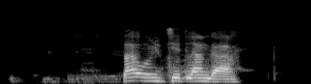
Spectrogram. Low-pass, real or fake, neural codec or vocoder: 5.4 kHz; fake; codec, 16 kHz in and 24 kHz out, 1.1 kbps, FireRedTTS-2 codec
